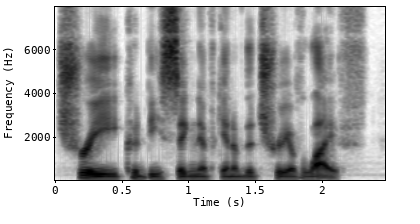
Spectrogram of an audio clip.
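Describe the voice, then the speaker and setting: A man's voice: deep voice, fairly even intonation, brisk, creaky, bright, forceful tone, no room sound, clean studio sound. A man hosting his own channel, candidly telling a personal story in a reflective way, with many filler words. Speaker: self-help channel host.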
